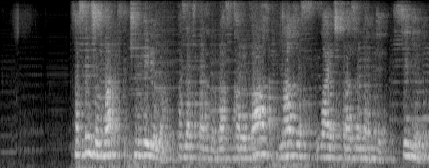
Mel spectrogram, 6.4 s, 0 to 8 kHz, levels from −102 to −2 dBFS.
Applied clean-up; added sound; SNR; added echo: neural separator model SepFormer DNS4.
